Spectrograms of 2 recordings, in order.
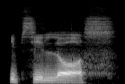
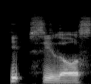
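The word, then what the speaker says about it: ὑψηλός: And so if we're going with Erasmian pronunciation, we'd say hypsilos.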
